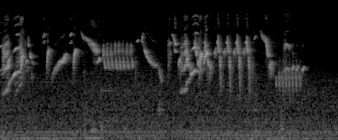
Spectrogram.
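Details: Male goldfinch song, European species, full of high tinkling notes, rapid chattering runs and nasal buzzy trills, loud and close with little background noise.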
